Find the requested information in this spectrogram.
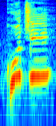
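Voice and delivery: "Gucci" called out high and loud; emphatic stress on Gucci. Real, not acted. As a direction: hammer the name "Gucci" to set her straight. Angry rant correcting a woman.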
